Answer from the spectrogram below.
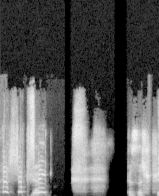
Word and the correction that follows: sank: You mean the ship sank? – Sank.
